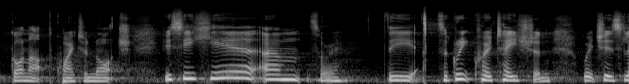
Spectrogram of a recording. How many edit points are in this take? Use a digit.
1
